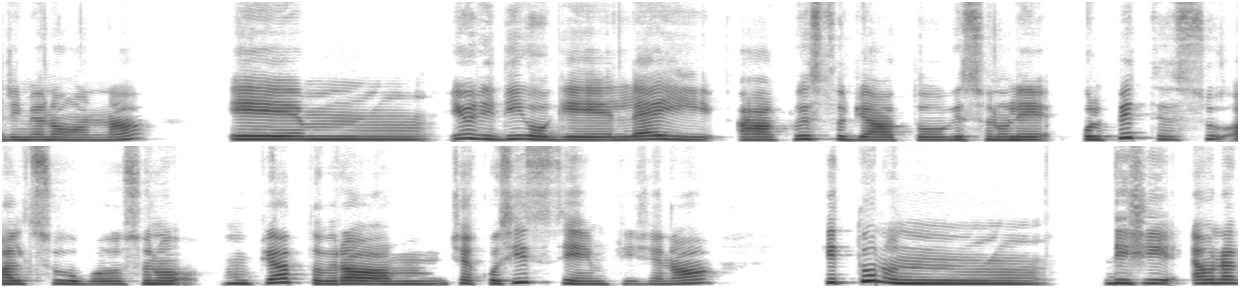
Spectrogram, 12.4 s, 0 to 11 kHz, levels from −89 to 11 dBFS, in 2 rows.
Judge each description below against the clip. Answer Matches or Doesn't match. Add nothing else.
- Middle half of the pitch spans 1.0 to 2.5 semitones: Doesn't match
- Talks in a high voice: Matches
